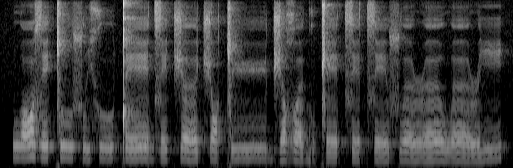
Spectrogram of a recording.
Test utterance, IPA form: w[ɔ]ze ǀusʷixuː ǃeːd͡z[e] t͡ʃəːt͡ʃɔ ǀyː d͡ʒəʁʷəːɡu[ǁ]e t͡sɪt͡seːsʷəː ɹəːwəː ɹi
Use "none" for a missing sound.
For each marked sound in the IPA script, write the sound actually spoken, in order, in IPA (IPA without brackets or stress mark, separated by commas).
ɔ, e, ǁ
